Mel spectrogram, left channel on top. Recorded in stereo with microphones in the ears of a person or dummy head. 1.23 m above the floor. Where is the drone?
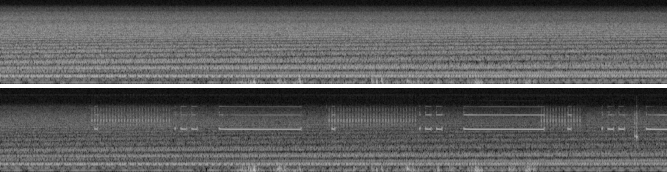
65° left (ahead or behind); by 6.7 s 75° left (ahead or behind).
